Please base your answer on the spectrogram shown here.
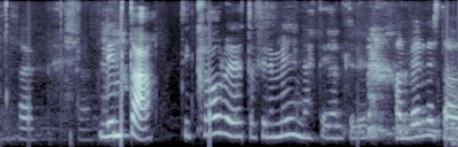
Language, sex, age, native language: Icelandic, female, 12, Icelandic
